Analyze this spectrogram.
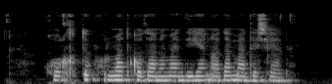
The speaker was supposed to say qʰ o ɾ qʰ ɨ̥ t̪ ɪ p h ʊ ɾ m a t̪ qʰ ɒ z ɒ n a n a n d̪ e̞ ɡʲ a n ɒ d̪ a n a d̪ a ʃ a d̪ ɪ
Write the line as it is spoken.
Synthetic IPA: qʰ o ɾ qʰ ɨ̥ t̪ ɪ p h ʊ ɾ m a t̪ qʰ ɒ z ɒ n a m a n d̪ e̞ ɡʲ a n ɒ d̪ a m a d̪ a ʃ a d̪ ɪ

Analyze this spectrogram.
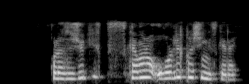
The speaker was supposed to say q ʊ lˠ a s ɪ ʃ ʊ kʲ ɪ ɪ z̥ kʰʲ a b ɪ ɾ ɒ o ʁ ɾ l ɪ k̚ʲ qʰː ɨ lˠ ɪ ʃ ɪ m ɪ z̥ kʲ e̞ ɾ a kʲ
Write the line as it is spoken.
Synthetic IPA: q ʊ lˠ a s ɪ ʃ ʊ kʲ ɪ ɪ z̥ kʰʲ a m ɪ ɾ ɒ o ʁ ɾ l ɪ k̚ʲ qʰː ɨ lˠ ɪ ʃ ɪ ŋ ɪ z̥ kʲ e̞ ɾ a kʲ

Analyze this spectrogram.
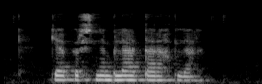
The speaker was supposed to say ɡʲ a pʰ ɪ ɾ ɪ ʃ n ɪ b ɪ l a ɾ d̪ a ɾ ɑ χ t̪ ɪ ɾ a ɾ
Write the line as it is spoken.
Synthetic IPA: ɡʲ a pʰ ɪ ɾ ɪ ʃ n ɪ b ɪ l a ɾ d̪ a ɾ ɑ χ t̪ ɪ l a ɾ

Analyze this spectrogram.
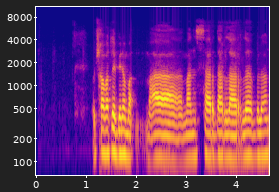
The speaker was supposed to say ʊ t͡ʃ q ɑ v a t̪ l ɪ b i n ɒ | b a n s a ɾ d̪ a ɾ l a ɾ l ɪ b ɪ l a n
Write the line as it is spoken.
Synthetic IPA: ʊ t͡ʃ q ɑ v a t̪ l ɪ b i n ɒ | m a n s a ɾ d̪ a ɾ l a ɾ l ɪ b ɪ l a n

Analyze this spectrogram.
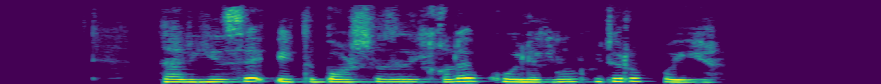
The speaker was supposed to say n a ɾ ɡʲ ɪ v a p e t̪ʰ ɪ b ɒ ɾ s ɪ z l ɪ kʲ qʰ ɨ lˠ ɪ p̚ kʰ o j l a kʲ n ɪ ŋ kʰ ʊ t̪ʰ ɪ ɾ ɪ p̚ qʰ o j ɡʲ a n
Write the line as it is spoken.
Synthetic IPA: n a ɾ ɡʲ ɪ z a ʔ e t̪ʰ ɪ b ɒ ɾ s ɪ z l ɪ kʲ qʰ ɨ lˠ ɪ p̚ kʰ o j l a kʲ n ɪ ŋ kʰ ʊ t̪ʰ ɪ ɾ ɪ p̚ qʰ o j ɡʲ a n

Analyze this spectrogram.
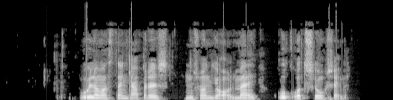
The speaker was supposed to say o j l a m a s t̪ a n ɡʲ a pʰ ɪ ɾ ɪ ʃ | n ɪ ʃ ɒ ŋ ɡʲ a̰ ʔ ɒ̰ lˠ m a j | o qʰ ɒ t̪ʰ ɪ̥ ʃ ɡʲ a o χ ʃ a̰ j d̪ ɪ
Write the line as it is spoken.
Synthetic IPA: o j l a m a s t̪ a n ɡʲ a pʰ ɪ ɾ ɪ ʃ | n ɪ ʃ ɒ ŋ ɡʲ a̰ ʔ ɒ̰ lˠ m a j | o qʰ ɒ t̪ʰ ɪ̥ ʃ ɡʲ a o χ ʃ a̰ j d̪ ɪ

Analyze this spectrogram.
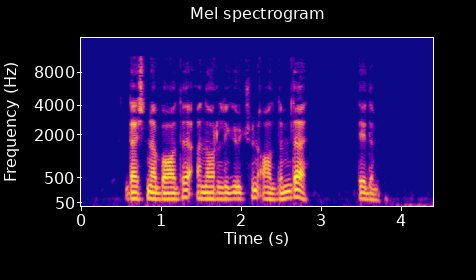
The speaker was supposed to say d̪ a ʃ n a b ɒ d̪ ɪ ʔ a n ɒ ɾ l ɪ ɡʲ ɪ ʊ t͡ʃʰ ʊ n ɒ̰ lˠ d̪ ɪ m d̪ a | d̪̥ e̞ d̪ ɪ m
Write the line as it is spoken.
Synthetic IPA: d̪ a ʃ n a b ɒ d̪ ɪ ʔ a n ɒ ɾ l ɪ ɡʲ ɪ ʊ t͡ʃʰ ʊ n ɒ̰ lˠ d̪ ɪ m d̪ a | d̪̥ e̞ d̪ ɪ m

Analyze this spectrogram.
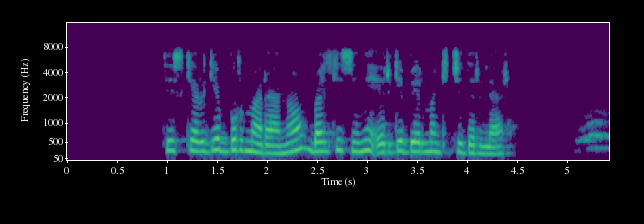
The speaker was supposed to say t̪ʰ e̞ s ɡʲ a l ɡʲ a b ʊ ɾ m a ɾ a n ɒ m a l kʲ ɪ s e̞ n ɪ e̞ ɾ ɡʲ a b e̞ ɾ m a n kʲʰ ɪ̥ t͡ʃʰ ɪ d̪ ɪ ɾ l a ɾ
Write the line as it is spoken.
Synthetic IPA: t̪ʰ e̞ s kʲ a ɾ ɡʲ a b ʊ ɾ m a ɾ a n ɒ b a l kʲ ɪ s e̞ n ɪ e̞ ɾ ɡʲ a b e̞ ɾ m a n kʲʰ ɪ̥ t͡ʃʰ ɪ d̪ ɪ ɾ l a ɾ

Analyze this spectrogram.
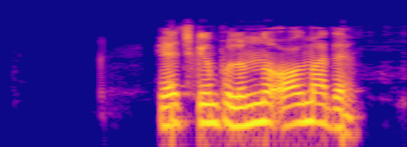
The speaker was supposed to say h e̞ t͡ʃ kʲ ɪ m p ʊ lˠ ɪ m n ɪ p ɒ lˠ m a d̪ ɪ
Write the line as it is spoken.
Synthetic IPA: h e̞ t͡ʃ kʲ ɪ m p ʊ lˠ ɪ m n ɪ ʔ ɒ lˠ m a d̪ ɪ

